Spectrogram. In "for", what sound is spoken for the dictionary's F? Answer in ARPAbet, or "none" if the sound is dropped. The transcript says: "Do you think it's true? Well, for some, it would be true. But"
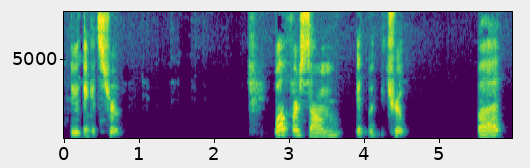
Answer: F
